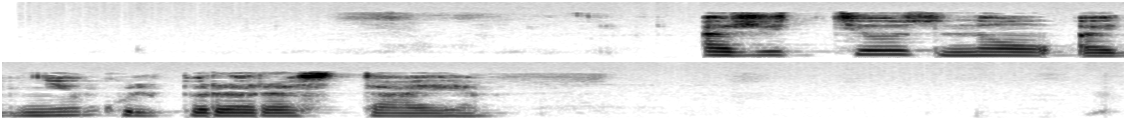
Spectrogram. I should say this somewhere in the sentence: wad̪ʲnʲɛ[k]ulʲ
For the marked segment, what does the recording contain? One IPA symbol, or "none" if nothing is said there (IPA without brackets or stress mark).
k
